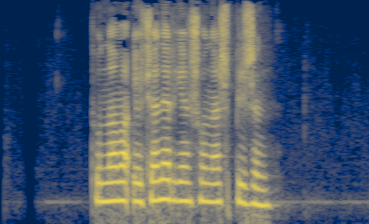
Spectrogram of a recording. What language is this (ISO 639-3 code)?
chm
